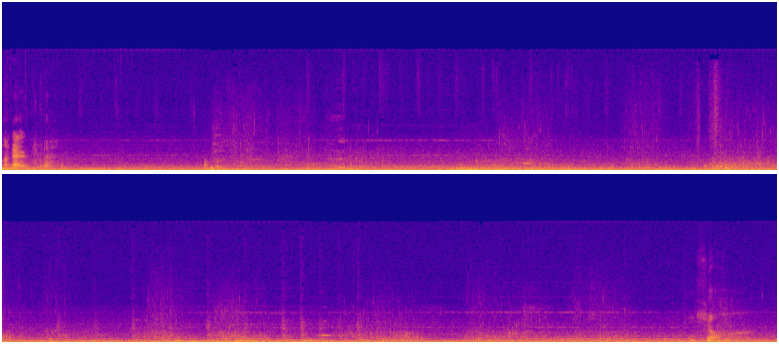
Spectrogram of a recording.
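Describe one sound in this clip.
Water swirls and rushes in a low, muffled underwater drone.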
